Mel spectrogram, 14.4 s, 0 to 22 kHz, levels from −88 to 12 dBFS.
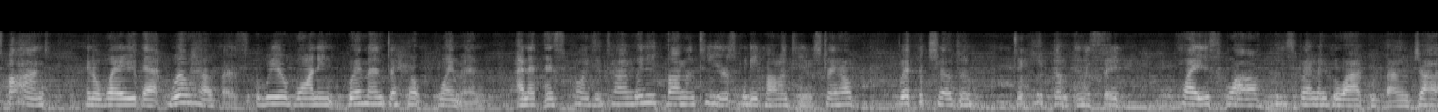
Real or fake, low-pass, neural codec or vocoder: fake; 7.2 kHz; codec, 24 kHz, 1 kbps, SNAC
